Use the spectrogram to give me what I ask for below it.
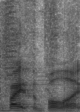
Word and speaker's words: bite the bullet: I didn't want to deal with the big mess, but I had to bite the bullet and just get it done. The T's in bite and bullet are not released.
